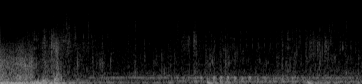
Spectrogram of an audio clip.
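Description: Footsteps rush through tall, rustling grass.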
